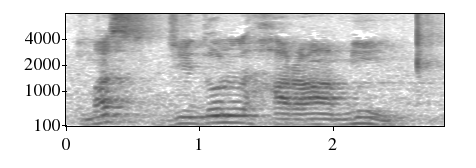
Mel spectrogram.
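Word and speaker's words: المسجد الحرام: So the word become Masjidul Harami. The correct word is, I'm going to read out right here, Masjidul Harami.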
